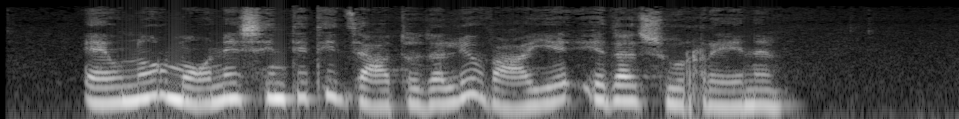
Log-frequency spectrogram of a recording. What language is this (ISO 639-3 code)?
ita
